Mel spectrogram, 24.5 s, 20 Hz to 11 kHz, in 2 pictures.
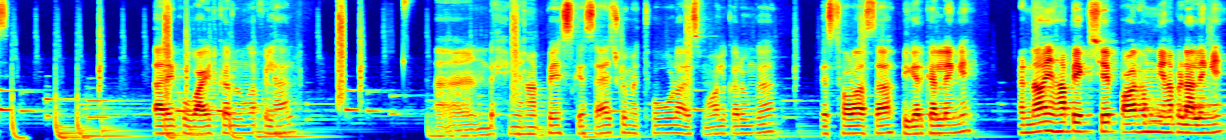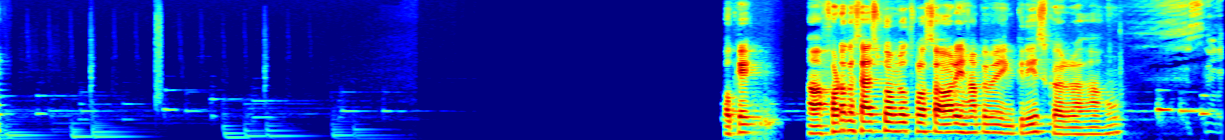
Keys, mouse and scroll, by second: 4.1-5.2 drag, 5.7 ctrl+t, 6.5-7.8 drag, 8.2 ctrl+t, 9.1-9.9 drag, 10.6 Up, 12.4 click, 13.3 click, 13.8-14.3 click, 14.6 scroll down 1, 14.8 drag, 17.0 ctrl+click, 17.5 click, 17.7 Up, 17.8 Left, 18.2 click, 18.5 scroll down 1, 18.7 scroll up 1, 21.2 click, 23.6-24.0 click, 24.0 click.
